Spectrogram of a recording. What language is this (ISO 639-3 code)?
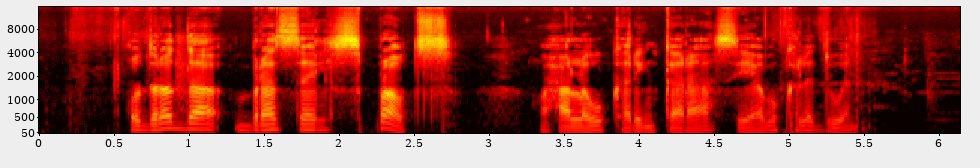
som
